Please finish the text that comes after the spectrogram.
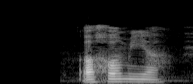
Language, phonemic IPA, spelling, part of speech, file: Assamese, /ɔ.xomiɑ/, অসমীয়া, proper noun, As-অসমীয়া.oga
- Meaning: Assamese language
